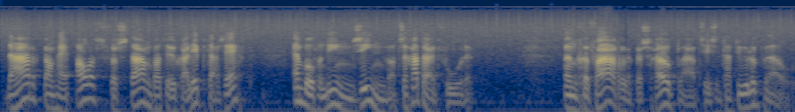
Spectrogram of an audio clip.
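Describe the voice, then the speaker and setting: A man narrating a children's radio play in a calm, even storytelling manner. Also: on the low side, normal speed, a little hiss or hum.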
